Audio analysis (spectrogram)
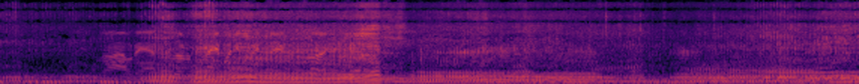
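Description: A motorcycle engine revs and roars nearby at an outdoor bike race, rising and falling in pitch across several seconds while someone talks over it.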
